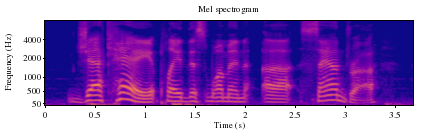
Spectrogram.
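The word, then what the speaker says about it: Jackée: He said Jackie as opposed to Jack K and now she goes by Jack Harry.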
